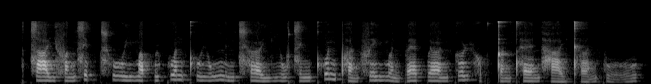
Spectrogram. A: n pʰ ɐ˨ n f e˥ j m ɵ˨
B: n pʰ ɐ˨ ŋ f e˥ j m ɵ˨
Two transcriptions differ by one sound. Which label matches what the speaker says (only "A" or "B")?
A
